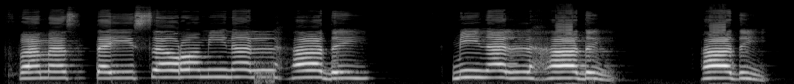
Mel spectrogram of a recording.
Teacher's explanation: اب یہاں پر دیکھیں کہ جیم ایک علامت بنی ہوئی ہے رکنے کا، تو اگر آپ یہاں پر رکتے ہیں تو یا کا جو زیر ہے وہ ہٹائیں گے اور سکون لائیں گے، تو اب جب ہم پڑھیں گے اسٹاپ کرتے ہوئے تو دال میں قلقلہ اور یا کو ظاہر کریں گے، یا کا جو زیر ہے وہ ظاہر نہیں ہوگا، جیسے کہ اسٹاپنگ کی صورت میں فَمَا اسْتَيْسَرَ مِنَ الْهَادِي، مِنَ الْهَادِي، ہادی، یعنی کہ یا کی جو آواز ہے نا بو ہلکی محسوس ہوگی کہ وہاں پر یا ہے، ٹھیک ہے۔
